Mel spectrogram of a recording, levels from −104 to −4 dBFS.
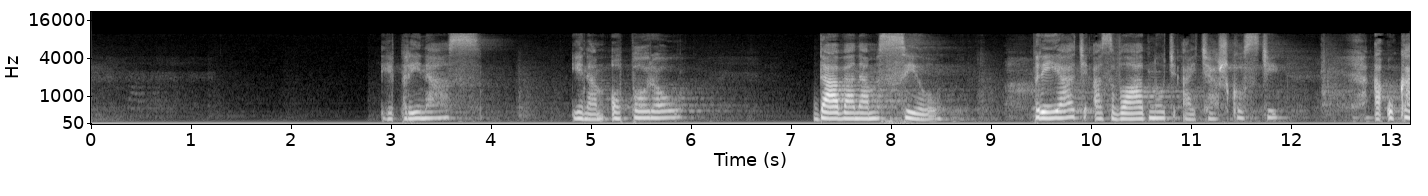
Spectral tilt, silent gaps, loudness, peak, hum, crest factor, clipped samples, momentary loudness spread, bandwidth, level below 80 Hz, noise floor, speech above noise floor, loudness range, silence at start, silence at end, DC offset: -5 dB/octave; none; -21 LUFS; 0 dBFS; none; 22 dB; under 0.1%; 19 LU; 10 kHz; -52 dBFS; -67 dBFS; 47 dB; 10 LU; 2.9 s; 0 s; 2%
